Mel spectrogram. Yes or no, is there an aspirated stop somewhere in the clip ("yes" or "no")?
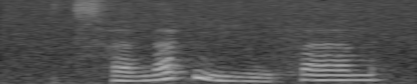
yes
